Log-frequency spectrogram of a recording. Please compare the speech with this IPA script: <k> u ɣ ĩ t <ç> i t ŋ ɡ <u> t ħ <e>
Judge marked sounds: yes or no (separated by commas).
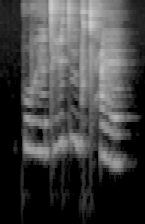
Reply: yes, no, yes, no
